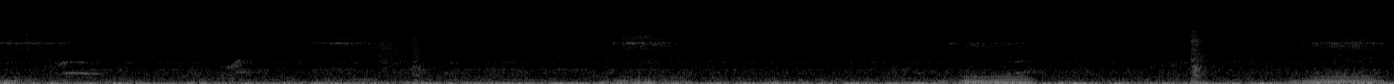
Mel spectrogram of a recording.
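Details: Low rumbling snores with each breath over steady room noise: a young Labrador–golden retriever mix dog snoring in sleep.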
